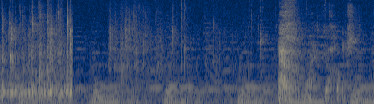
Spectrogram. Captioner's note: yogurt splashing on clusters and oats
